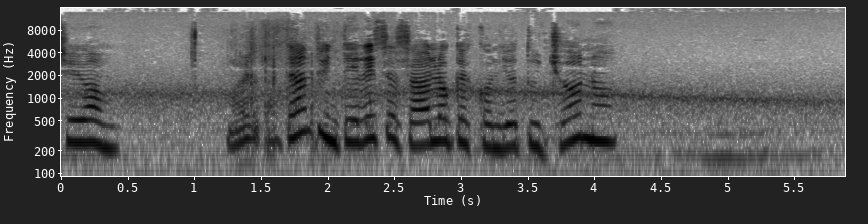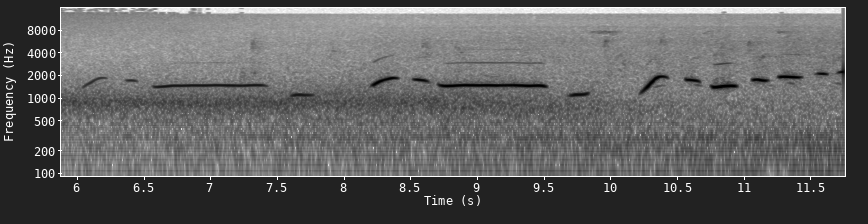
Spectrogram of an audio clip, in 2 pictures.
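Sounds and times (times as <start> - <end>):
speech: 0.0 - 4.3
person whistling a military march tune: 6.1 - 11.7.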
